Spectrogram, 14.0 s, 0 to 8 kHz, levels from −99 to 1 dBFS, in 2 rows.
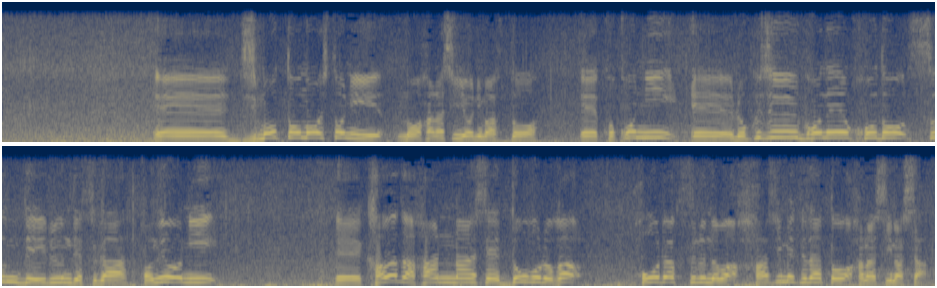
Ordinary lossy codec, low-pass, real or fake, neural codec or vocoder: none; 7.2 kHz; real; none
